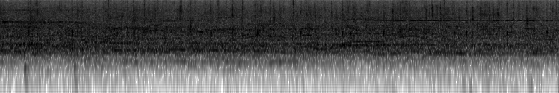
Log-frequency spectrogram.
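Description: Audience applauding steadily at the close of a live gospel song, with scattered voices in the crowd.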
